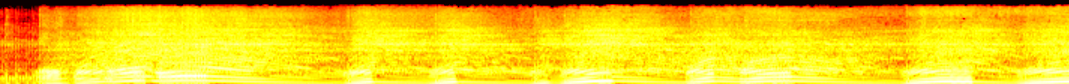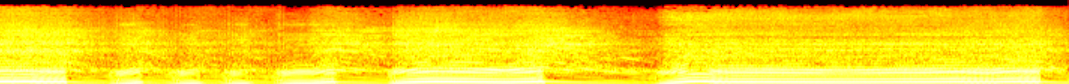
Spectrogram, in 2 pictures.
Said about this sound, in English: As a Wisconsinite, we all recognize the sound of the chainsaw.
